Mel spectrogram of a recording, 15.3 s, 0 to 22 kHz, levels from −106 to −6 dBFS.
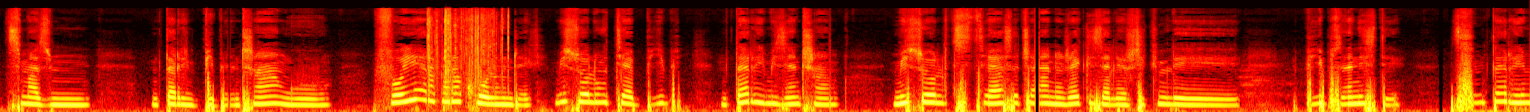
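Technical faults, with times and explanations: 2.28–2.30 s, 8.29 s, 10.35–10.40 s, 14.39–14.43 s: gap between stream segments. The speech drops to silence with hard edges, lasting about 24, 12, 48 and 44 ms, and nothing is lost around the holes. Their spacing fits 2-second segments whose time stamps leave small gaps that the player fills with silence. Unlike a dropout or packet loss, the sound resumes exactly where it stopped, and the holes only add time.
4.26–5.09 s: cable scratch noise. Right after "fô i", dense, uneven bursts of scratching and rustling sit over the speech for under a second at roughly 10 dB below it. This is likely a worn cable, connector or control being moved, so that contact resistance fluctuates rapidly. Unlike steady hiss or hum, the noise is irregular and confined to this one stretch, and the speech itself is not cut.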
